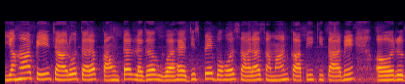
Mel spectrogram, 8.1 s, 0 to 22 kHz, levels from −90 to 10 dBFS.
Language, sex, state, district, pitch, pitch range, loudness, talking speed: Hindi, female, Madhya Pradesh, Katni, 220 Hz, 205-235 Hz, -11 LUFS, 120 wpm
